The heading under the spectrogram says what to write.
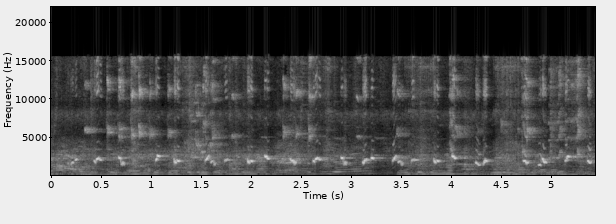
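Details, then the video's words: Caged Sooty-headed Bulbul (trucuk) in konslet kemedol style, hung on a gantangan pole and singing rapidly (ropelan): brisk, repeated whistled notes jumping up and down, about three a second, over a steady low hum. "Trucuk Konslet Kemedol Berdurasi"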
